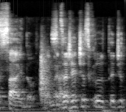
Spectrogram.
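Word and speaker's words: SDL: Isto, isto e a pronúncia é sidal, mas a gente escruta de tudo, né?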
